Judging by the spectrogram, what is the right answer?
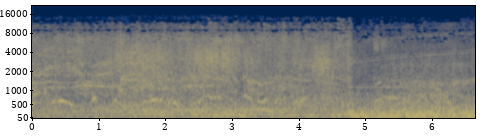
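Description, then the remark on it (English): A loud, continuous clatter and banging of a metal service cart crashing around inside a roaring airplane cabin after a window is blasted open, around a man struggling on the floor, with thuds and rattles over a constant rumble and faint voices underneath. “Dion struggles on the ground as the service cart crashes around him.”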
